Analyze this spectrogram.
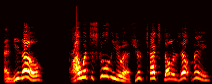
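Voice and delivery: lampoon him, pitch up and push it; mock voice of envoy. Host putting words in the envoy's mouth, high mocking voice. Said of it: "He didn't say that part".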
